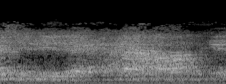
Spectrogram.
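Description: Voices chanting together in a steady Buddhist recitation.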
